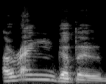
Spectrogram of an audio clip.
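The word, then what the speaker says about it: Oranjeboom: I said it's called Orange Boom. That's the best name for a brewery ever. Orange Boom. And apparently, or is it Orangey Boom? Orangey Boom. Apparently, Oranga Boom. Apparently, is how you pronounce it.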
